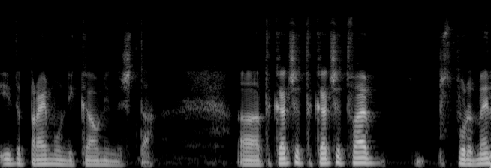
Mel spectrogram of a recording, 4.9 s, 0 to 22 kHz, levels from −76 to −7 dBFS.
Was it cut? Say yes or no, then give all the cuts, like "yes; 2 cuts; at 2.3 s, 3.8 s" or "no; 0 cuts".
yes; 1 cut; at 3.1 s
